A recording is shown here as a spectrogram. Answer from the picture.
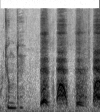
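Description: A young woman crying, with three short gasping sobs that rise and fall in pitch in the second half.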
